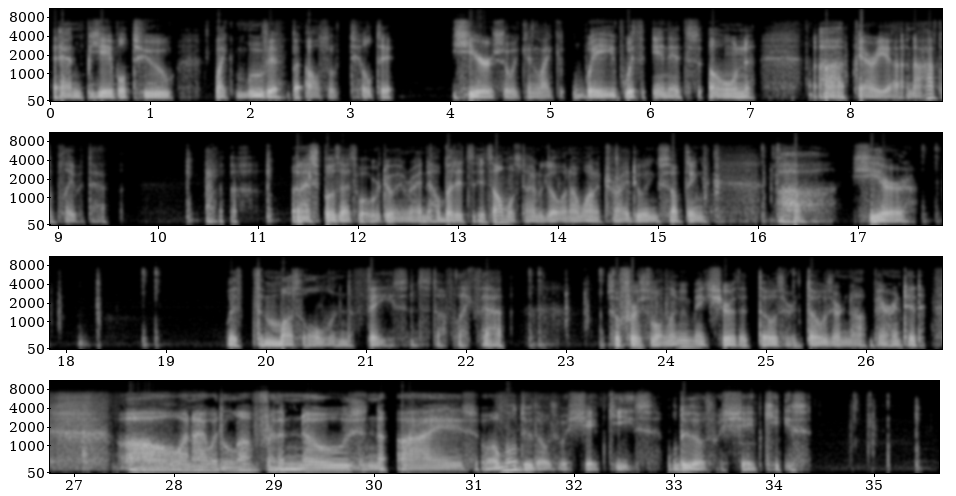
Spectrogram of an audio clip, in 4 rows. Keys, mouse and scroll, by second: 7.9 middle click, 8.0 KP_1, 10.3 middle click, 13.9 Tab, 16.1 click, 17.6 click, 20.0-20.3 scroll up 1, 20.3 middle click, 22.6 click, 23.3 click, 23.6-24.4 typing, 25.1 right click, 34.7 scroll down 1, 35.4 middle click.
